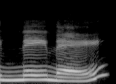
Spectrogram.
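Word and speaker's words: nēnē: about this bird sure this is called a Nae Nae and you can practice that in the classroom and it's spelled n e with a line over the top of it that's called the kahako and then n e also kahako over the e and that is our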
